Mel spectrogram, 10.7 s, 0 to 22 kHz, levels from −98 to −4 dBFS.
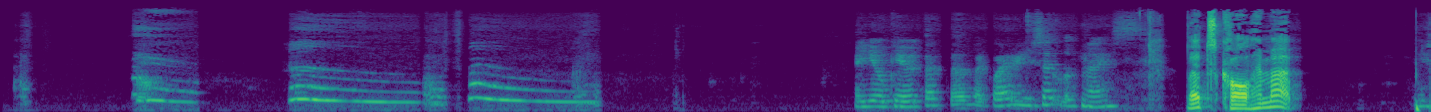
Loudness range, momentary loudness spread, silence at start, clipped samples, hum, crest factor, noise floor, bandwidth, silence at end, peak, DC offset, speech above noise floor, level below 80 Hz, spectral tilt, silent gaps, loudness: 19 LU; 26 LU; 0.2 s; under 0.1%; none; 26 dB; -83 dBFS; 16 kHz; 0 s; -6 dBFS; under 0.1%; 56 dB; -66 dBFS; -3.5 dB/octave; none; -26 LUFS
